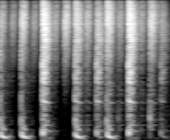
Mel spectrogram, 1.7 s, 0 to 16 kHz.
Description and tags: A dnb beat for any Dnb production, use with the others in my "Misc Beat Pack" to create a speed up. To do this arrange them in order in your DAW, like this: 1,2,3,4,5,6,7,8, etc
Drums, DNB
